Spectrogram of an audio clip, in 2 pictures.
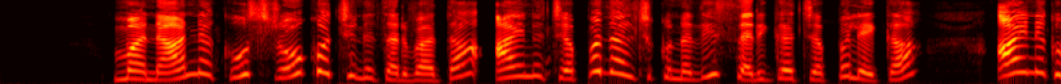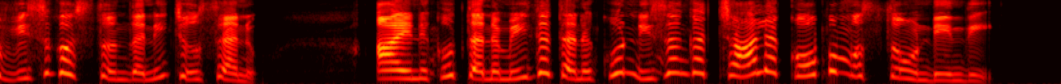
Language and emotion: Telugu, angry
